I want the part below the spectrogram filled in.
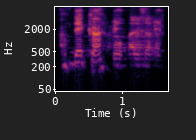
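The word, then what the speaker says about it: עַבְדְּךָ: The first shua here is silent. The second shua is vocal, right? Abdeka.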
